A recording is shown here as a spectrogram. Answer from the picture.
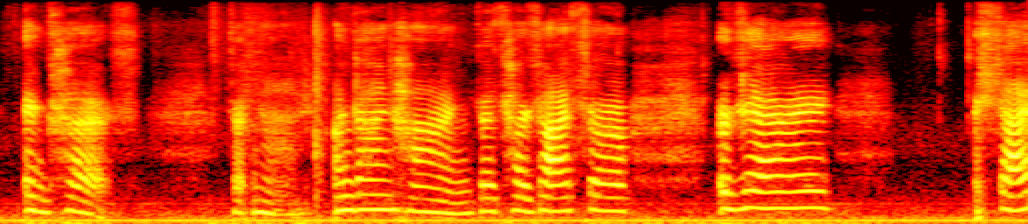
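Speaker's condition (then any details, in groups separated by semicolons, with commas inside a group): Jaw cancer surgery; tracheostomy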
